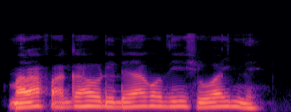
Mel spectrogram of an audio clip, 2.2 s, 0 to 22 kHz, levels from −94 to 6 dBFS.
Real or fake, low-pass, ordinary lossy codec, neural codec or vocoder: real; 7.2 kHz; none; none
